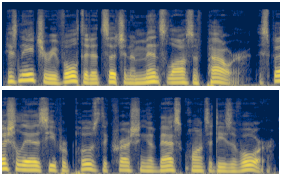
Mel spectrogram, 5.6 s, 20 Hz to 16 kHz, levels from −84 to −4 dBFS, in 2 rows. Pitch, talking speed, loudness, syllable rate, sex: 140 Hz, 225 wpm, -17 LUFS, 6.9 syllables/s, male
